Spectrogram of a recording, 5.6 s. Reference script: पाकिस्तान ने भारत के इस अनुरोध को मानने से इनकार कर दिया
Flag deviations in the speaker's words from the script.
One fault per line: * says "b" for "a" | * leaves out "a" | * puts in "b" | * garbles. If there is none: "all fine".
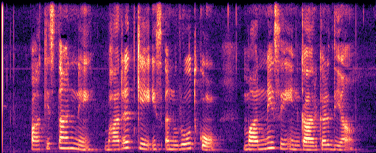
all fine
